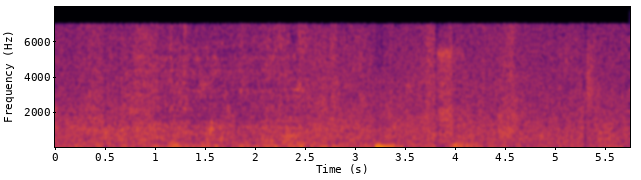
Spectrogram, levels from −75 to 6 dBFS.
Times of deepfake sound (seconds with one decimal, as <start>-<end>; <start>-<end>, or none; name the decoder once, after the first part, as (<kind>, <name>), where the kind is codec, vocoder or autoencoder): 1.0-2.5 (vocoder, HiFi-GAN)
